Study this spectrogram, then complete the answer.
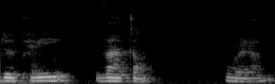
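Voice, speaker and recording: A woman with a very deep, low pitch and a dark, mellow tone talks at a very slow pace with fairly even intonation. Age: 80s+. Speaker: interviewee, daughter of a host family member. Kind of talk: testimony. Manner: hesitant, many filler pauses.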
